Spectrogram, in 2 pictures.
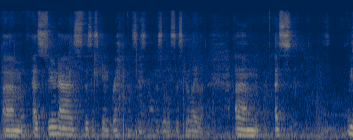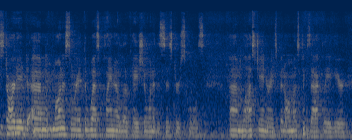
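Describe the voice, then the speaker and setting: A woman's voice: very deep voice, steady tone, normal speed. A woman, stuffy from allergies and a little sore-voiced, giving an earnest parent testimonial with many ums. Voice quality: slightly sore voice. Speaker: parent speaking at a school event. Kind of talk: personal testimonial speech. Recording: echoey hall, speaker far from mic, noisy.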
